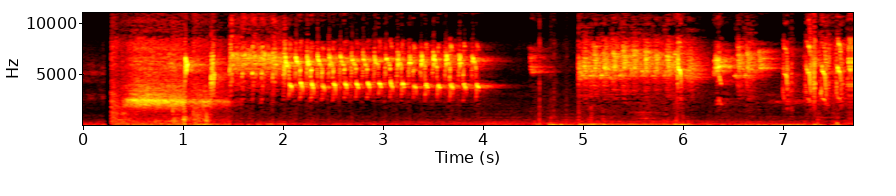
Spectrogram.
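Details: Sooty-headed bulbul in breeding condition, calling in a way said to trigger wing-quivering and fluffing in other bulbuls; long, dense, high buzzy chattering trills, broken by a short pause near the middle, then resuming with scattered sharp chirps.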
